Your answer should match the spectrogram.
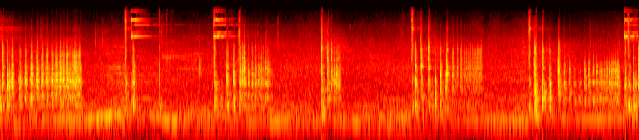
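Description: Metal tokens thrown in the frog game (joc de la granota, also called rana or sapo) at a metal frog repeatedly clatter against metal and wood in several rapid bursts, mixing dull wooden knocks with bright, ringing metallic clinks, separated by short quiet gaps. No one speaks.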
